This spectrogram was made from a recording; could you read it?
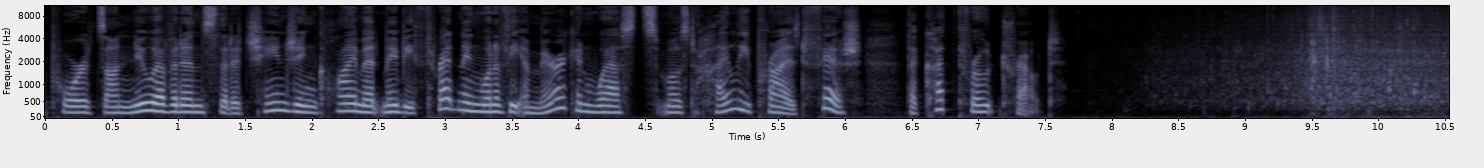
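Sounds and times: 
speech: 0.1s - 7.7s
small cold mountain stream flowing in the Shields Basin Montana: 8.2s - 10.5s.

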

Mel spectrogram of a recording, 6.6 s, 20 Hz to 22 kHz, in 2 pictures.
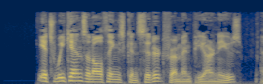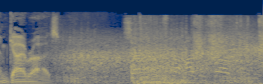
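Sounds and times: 
speech: 0.4s - 6.5s
sharp gunshot in Syria: 4.0s - 6.5s
sustained gunfire in Syria: 4.0s - 6.5s.

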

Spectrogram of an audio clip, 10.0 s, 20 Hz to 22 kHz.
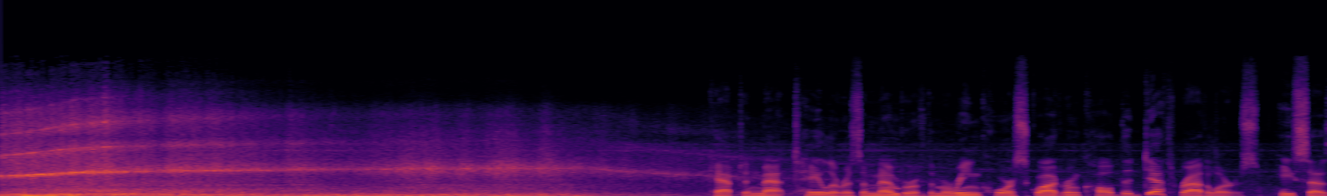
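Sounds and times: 
jet aircraft engine roaring on an aircraft carrier flight deck: 0.0s - 9.9s
speech: 5.4s - 9.9s.

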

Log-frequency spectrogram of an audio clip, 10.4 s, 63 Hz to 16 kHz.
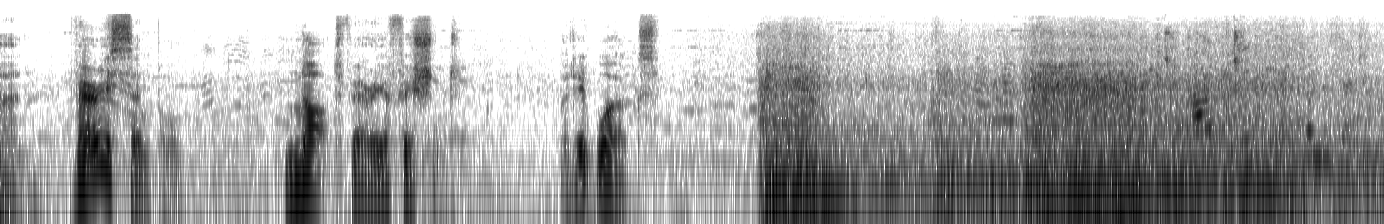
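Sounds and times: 
speech: 0.6s - 3.5s, 4.2s - 5.0s
truck engine rumbling down a narrow lane: 5.0s - 10.3s.

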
